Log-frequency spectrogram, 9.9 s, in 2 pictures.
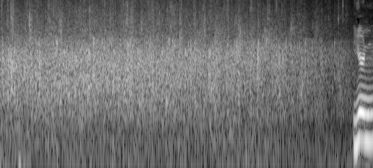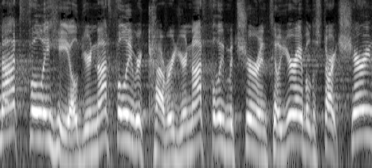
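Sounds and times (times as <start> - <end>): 
audience clapping: 0.0 - 4.7
speech: 4.7 - 9.9.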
